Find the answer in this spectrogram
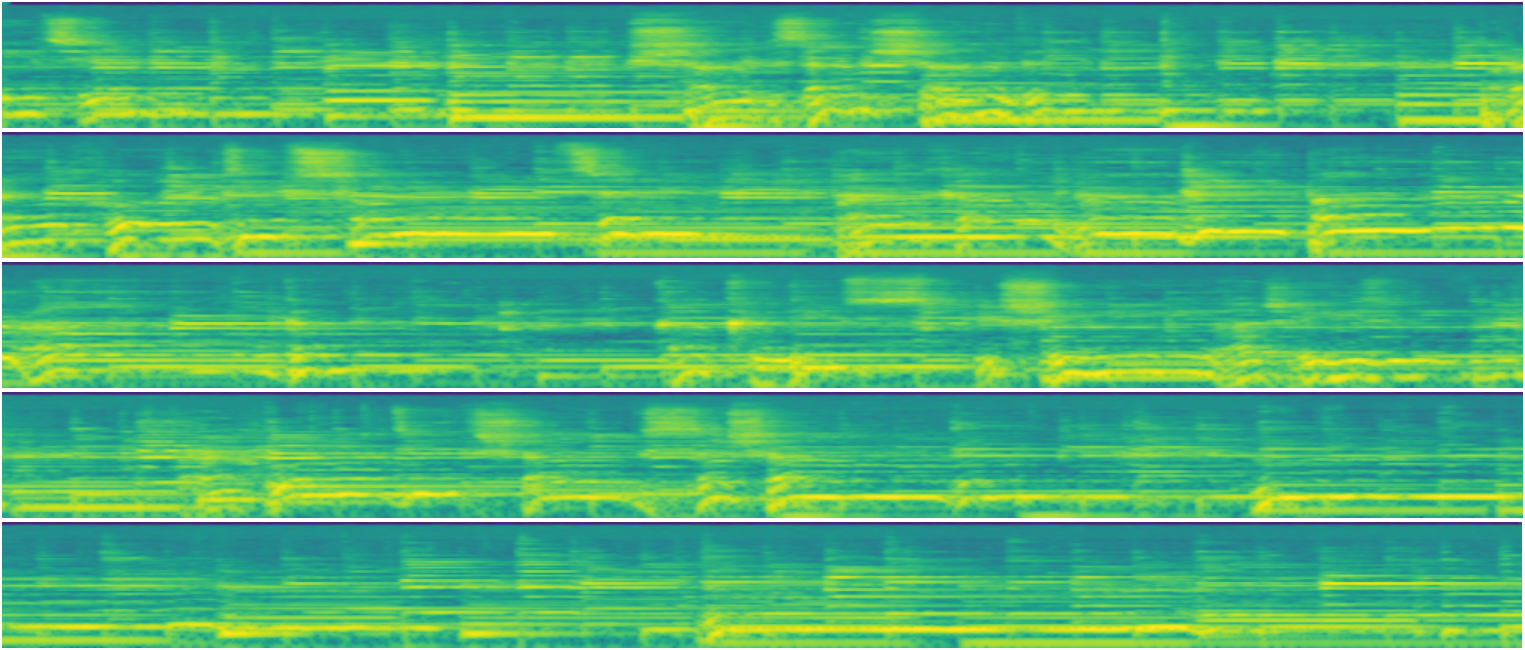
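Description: Acoustic guitar played as song accompaniment, with a man singing over it.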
